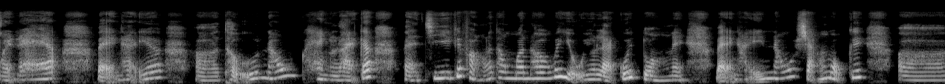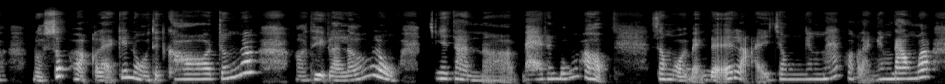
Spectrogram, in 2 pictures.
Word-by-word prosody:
Ngoài 190 -1 -3
ra - - -1
á, 245 +4 +2 0.4
bạn - - +1
hãy - - -5
á, 290 +4 -1 0.3
ờ, 185 0 -5
thử 255 - -1
nấu 305 +3 -1 0.2
hàng 245 -3 -3
loạt 195 -2 0
á 325 +3 +6 0.3
và 210 - -1
chia 285 +4 0
cái 370 - +4
phần - - 0
nó 260 +6 -6
thông 290 -2 -2
minh 275 0 +2
hơn, 275 0 0
ví 355 +1 +6
dụ - - +2
như 230 +2 -3
là 195 -6 +2
cuối 275 +5 +3
tuần 205 -4 0
nè, 200 -1 -4 0.3
bạn - - +3
hãy - - -4
nấu 280 +5 -2
sẵn 290 -5 +3
một 275 - 0
cái, 325 +1 0 0.3
ờ, 195 -1 -5 0.4
nồi 185 -2 -4
súp 365 - +6
hoặc - - -1
là - - +1
cái 325 -1 +1
nồi 260 -10 +1
thịt 210 0 -4
kho 245 +1 +3
trứng 280 +7 0
á, 280 +1 +5 0.2
ờ, 195 -1 -8
thiệt 225 -3 +3
là 190 -2 +1
lớn 220 - -2
luôn, 335 - +4 0.3
chia 275 -1 -1
thành, 215 -7 0
à, - - -5
3 - - +3
đến 255 0 0
4 255 +4 -1
hộp, - - +4 0.5
xong 245 -3 0
rồi 185 -3 0
bạn 210 - -3
để 260 +7 +4
lại 290 - 0
trong 235 -1 -4
ngăn 240 0 -3
mát 345 +11 -1
hoặc - - -4
là - - -3
ngăn 250 +1 -1
đông 265 +2 +5
á, 350 +1 +8
255 Hz, 220 wpm, -21 LUFS, 210-280 Hz, 0.5 s, á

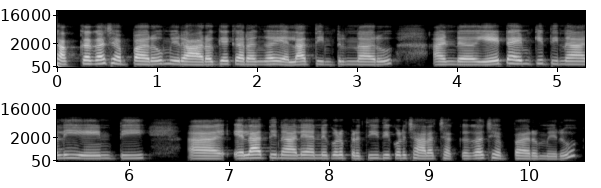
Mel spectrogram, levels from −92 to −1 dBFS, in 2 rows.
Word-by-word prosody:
చక్కగా 245 +4 +6
చెప్పారు. 230 -3 +3
మీరు 225 -2 +3
ఆరోగ్యకరంగా 210 +1 +1 0.2
ఎలా 200 +2 +5
తింటున్నారు? 205 0 -3 0.5
అండ్ 205 0 -1 0.3
ఏ - - +7 0.2
టైమ్‌కి 250 0 +2
తినాలి? 220 0 0 0.2
ఏంటి? 215 +1 -7 0.6
ఆహ్, 195 -1 +2 0.2
ఎలా 230 +2 +5
తినాలి? 225 -2 -1
అని 220 0 -7
కూడా 225 0 -3
ప్రతీది 225 +3 -8
కూడా 220 0 -6
చాలా 195 0 -2
చక్కగా 200 +2 -6
చెప్పారు 195 -2 -5
మీరు. 175 +2 -9
215 Hz, 125 wpm, -24 LUFS, 205-225 Hz, 0.6 s, ఏ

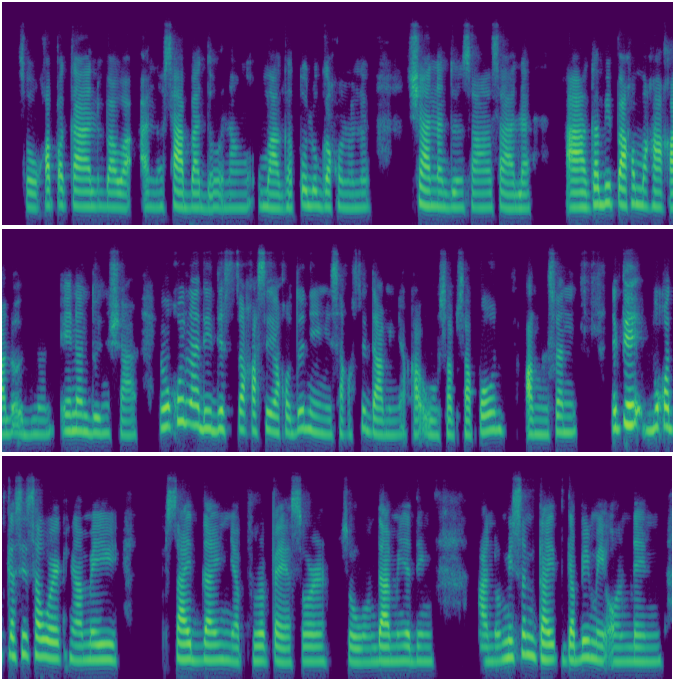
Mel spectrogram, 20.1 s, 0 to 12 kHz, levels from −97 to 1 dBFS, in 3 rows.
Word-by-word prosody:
So, 180 -2 -6
kapag 205 0 0
ka 200 - +4
halimbawa 190 -2 -2
ano, 185 0 -7
Sabado 185 -1 0
ng 175 +3 -12
umaga 180 -2 -2
tulog 200 -2 -3
ako 185 0 -7
nun 180 +1 -10 0.4
siya 205 -4 +3
nandoon 185 -1 -4
sa 180 0 -5
sala, 175 -2 -3 0.4
ah, 185 0 +7
gabi 220 +5 +2
pa 220 -2 +6
ako 220 +1 -2
makakanood 185 -2 0
no'n, 185 0 -9
eh, 225 -3 -2
nandoon 200 -3 0
siya 180 -1 -6 0.2
ayoko 305 +6 +4
nadi-distract 250 -5 +1
kasi 230 +1 0
ako 205 0 -2
do'n, 245 +6 -1
eh, 205 - -5
minsan 185 0 -7
kasi 245 +6 -7
dami 180 -2 -1
niyang - - -13
kausap 180 0 -4
sa 180 -1 -1
phone, 225 +3 0 0.2
um, - - +3
minsan 205 +2 -3 0.3
hindi 255 +2 +8
bukod 275 +1 +5
kasi 255 +1 0
sa 245 -1 +4
work 215 -2 +4
niya 195 -4 -2
may 200 +1 +1 0.5
sideline 200 -1 +2
niya 180 -2 -4
professor. 185 0 -1 0.2
So, 180 -2 -2
ang 180 - -7
dami 185 0 +4
niya 185 - +1
ding 185 0 -6 0.5
ano 185 0 -2
minsan 230 +5 +2
kahit 200 -1 +5
gabi 200 +3 +3
may 190 -2 0
online, 180 0 -4
190 Hz, 180 wpm, -26 LUFS, 180-215 Hz, 0.5 s, hindi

